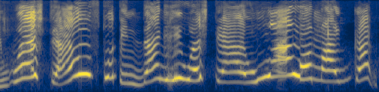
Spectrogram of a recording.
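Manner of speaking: very high, loud, hammed-up shocked woman; exaggerated outcry. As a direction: overplay her outrage for the camera. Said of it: "là, j'exagère parce que je suis youtubeur". (imitation exagérée, très aiguë et forte)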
